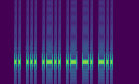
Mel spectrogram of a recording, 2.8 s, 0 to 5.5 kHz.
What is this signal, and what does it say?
Morse code, heard as a keyed tone, about 30 wpm, 700 Hz. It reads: ISLAND
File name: UK MASTER QSOs TRAINING / 30WPM / UK MASTER QSOs 0018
